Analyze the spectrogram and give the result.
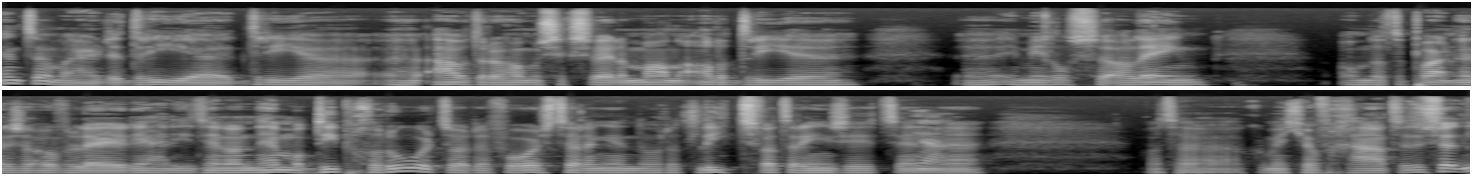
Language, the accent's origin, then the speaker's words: Dutch; Capelle aan de IJssel, South Holland, Netherlands; Ik ben opgetogen in, opgegroeid in Capelle aan de IJssel.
